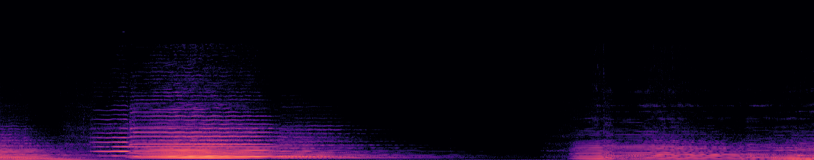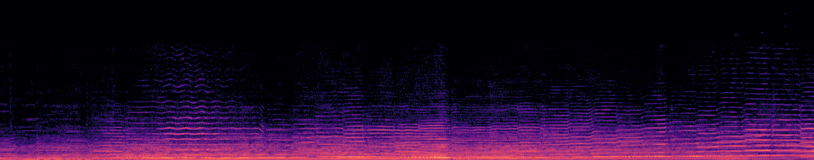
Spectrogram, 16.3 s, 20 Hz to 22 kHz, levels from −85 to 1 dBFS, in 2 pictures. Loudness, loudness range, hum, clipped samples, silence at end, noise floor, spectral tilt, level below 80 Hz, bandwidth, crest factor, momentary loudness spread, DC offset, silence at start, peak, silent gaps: -28 LUFS; 14 LU; none; under 0.1%; 0 s; -68 dBFS; -5.5 dB/octave; -60 dBFS; 15.5 kHz; 20 dB; 15 LU; under 0.1%; 0 s; -10 dBFS; none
